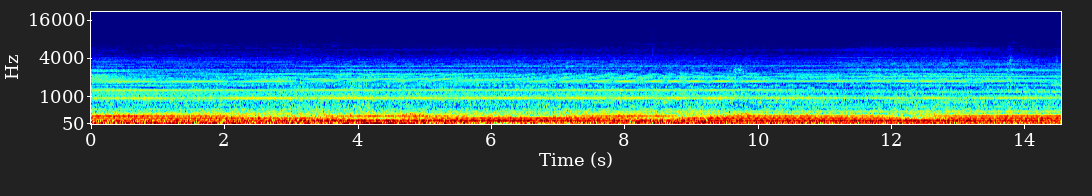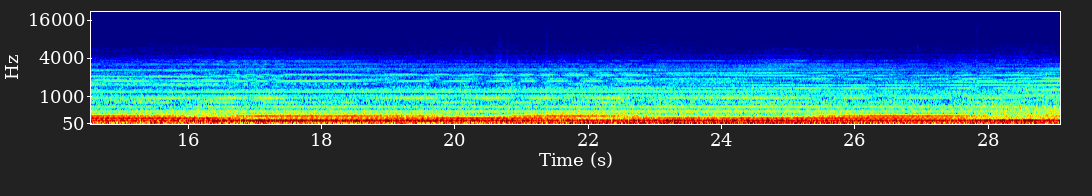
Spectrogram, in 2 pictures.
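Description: Jet airliner's turbofan engines running steadily, heard inside the cabin during the climb after takeoff: a constant drone of several steady tones over a rushing noise.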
